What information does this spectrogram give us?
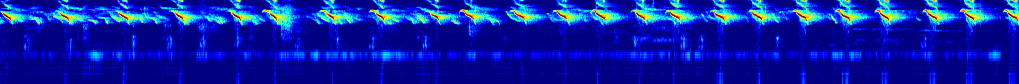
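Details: A domestic chick peeps nonstop, each note a shrill, piercing whistle that drops sharply in pitch, coming roughly two per second, with a quiet steady hum underneath.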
